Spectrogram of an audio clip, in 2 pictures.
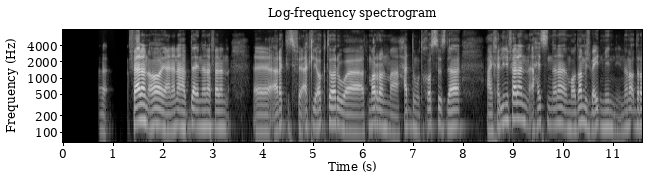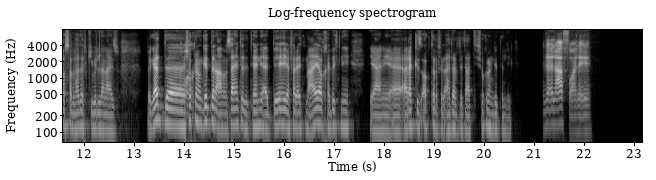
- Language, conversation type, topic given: Arabic, advice, ازاي أحوّل هدف كبير لعادات بسيطة أقدر ألتزم بيها كل يوم؟
- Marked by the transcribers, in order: none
